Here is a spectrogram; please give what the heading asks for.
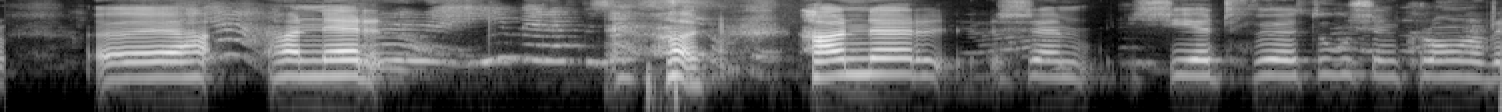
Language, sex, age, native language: Icelandic, male, 18-19, Icelandic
